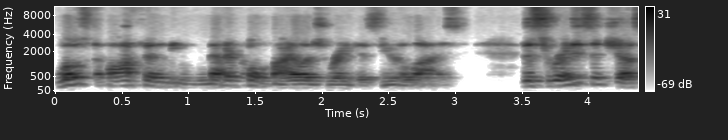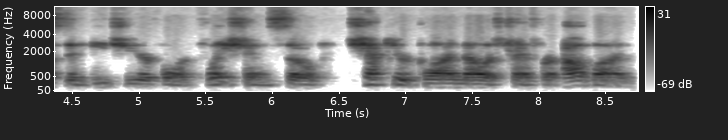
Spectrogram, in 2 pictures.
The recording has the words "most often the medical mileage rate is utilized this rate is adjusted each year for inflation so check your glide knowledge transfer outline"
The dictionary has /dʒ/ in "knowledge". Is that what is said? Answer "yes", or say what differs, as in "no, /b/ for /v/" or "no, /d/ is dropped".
no, /z/ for /dʒ/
